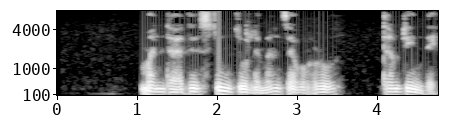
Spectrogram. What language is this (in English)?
Pashto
